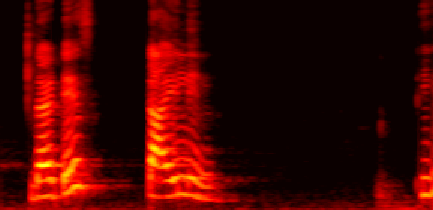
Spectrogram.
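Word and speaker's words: ptyalin: टाइलिन। ठीक? अब आप ये मत बोलना मैम लिखा तो पी एल टी रही हो। तो पी इसमें साइलेंट होता है। हम प्रोनंसिएट करते हैं उसको टाइलीन।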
